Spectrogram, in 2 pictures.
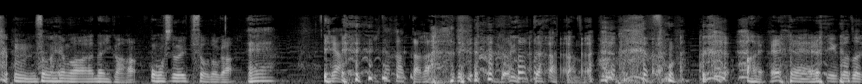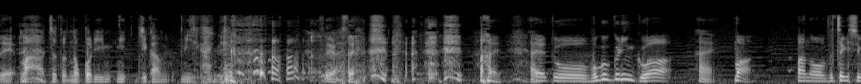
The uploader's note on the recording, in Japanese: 2012年3月24日(土)に行われましたイベントの模様をお送りします。今回は下記出演者が実際に大分県に集まり、公開収録という形でお客さんを呼んでフリートークを行いました。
